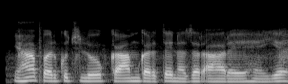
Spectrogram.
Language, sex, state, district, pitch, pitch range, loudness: Hindi, male, Bihar, Begusarai, 150 Hz, 135-155 Hz, -17 LUFS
